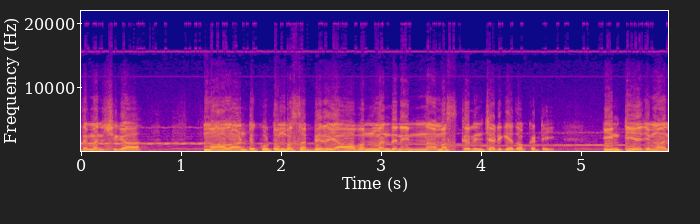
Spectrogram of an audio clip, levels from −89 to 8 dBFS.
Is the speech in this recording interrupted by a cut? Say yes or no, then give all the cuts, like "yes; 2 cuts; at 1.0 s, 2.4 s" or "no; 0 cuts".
no; 0 cuts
